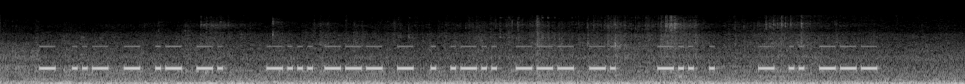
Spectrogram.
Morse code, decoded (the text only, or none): TUTAN BOTELON DE TIO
